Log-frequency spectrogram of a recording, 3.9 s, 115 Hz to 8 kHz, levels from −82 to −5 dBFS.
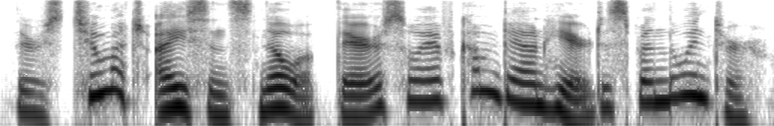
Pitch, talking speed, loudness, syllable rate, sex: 230 Hz, 295 wpm, -17 LUFS, 6.8 syllables/s, female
